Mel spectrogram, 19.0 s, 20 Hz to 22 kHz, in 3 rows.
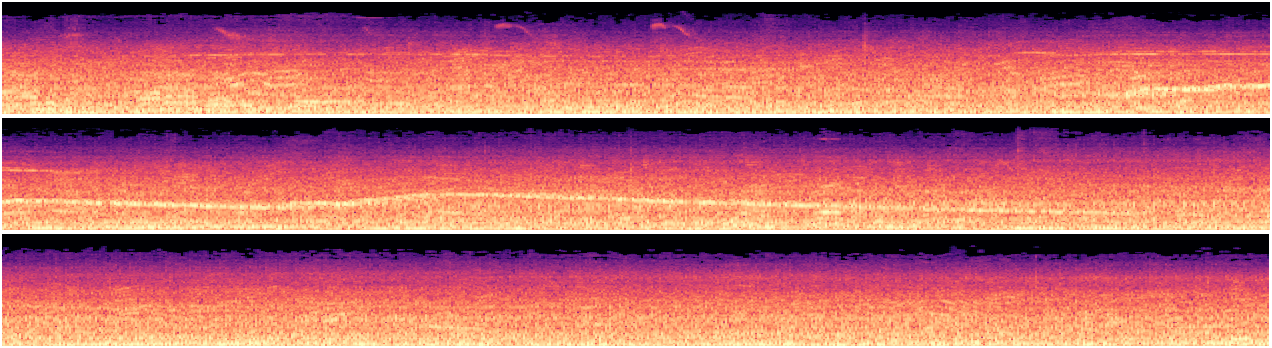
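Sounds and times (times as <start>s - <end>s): low engine hum: 0.0s - 19.0s
street and crowd noise: 0.0s - 19.0s
siren winding down: 5.2s - 12.5s.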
